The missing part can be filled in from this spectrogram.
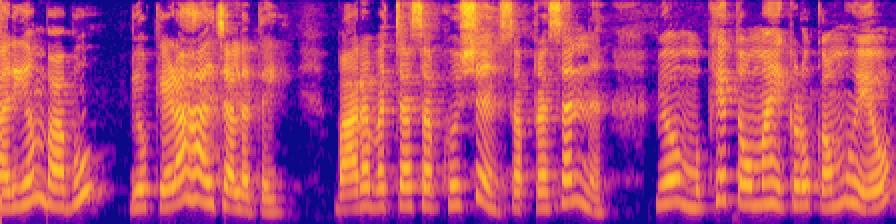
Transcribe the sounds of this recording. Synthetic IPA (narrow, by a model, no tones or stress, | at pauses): ɦɐɾijəmbaːbuːɓijokɐɦɪɽaɦaːlt͡ɕɐlət̪ɐiː | ɓaːɾəʋɐt͡ɕasɐbxʰʊʃsɐb̚pɾɐsən | ɓijomũːkʰet̪oːmãɦɪkɪɽokɐmɦʊjo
